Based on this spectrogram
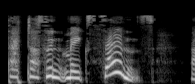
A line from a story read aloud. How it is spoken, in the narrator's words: Alex cried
